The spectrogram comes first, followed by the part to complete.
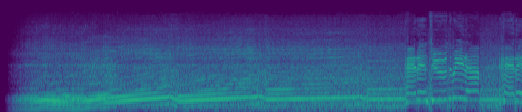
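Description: Honda CBR sportbike engine accelerating and shifting up through the gears, its pitch climbing and then dropping at each of four shifts. Near the end a man's voice comes in over the engine.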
